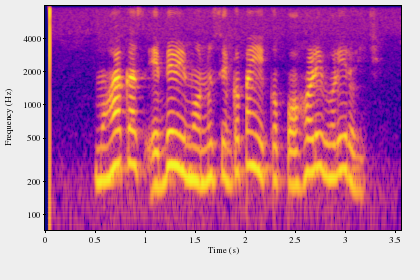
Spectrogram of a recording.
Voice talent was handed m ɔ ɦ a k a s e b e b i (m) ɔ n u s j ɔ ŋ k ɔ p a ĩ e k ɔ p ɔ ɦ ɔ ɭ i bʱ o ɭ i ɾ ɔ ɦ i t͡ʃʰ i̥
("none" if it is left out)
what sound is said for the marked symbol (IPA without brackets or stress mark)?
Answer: m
